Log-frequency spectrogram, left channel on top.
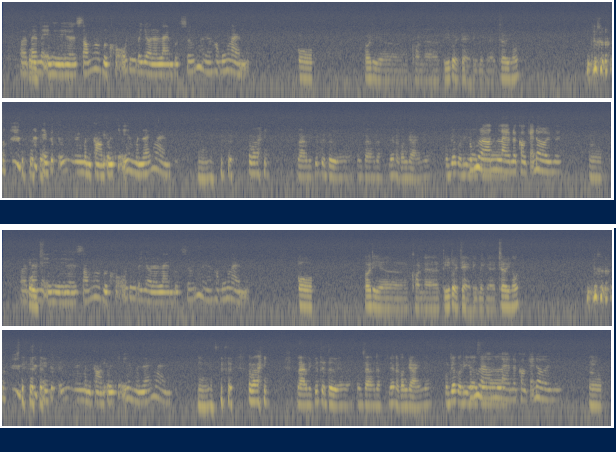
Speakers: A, on the left; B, on the right.
A: rồi
B: ôi
A: ba mẹ thì sống vượt khổ chứ bây giờ là làm vượt sướng không muốn làm
B: ồ Thôi thì ờ, còn ờ, tí tuổi trẻ thì mình ờ, chơi nốt.
A: <laughs>
B: <laughs>
A: em cứ tưởng mình còn tuổi trẻ mình ráng làm
B: Ừ. <laughs> Các bạn làm thì cứ từ từ em ạ, không sao đâu. Nhất là con gái nữa. Hôm trước có đi
A: đúng
B: ờ, xem
A: rồi anh
B: ờ,
A: làm là còn cả đời mà
B: ờ,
